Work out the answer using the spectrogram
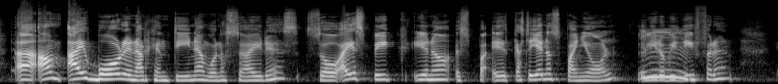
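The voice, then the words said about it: Distinctive Argentine Spanish accent. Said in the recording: “you do have a very distinctive accent.”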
